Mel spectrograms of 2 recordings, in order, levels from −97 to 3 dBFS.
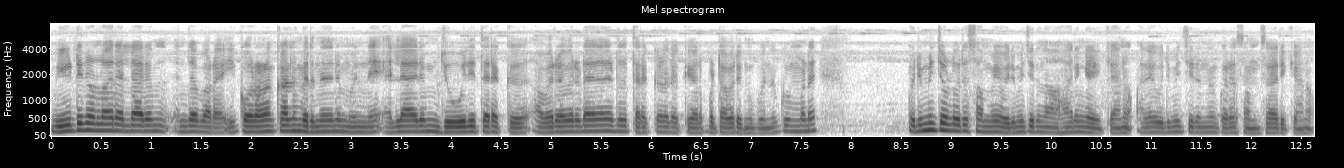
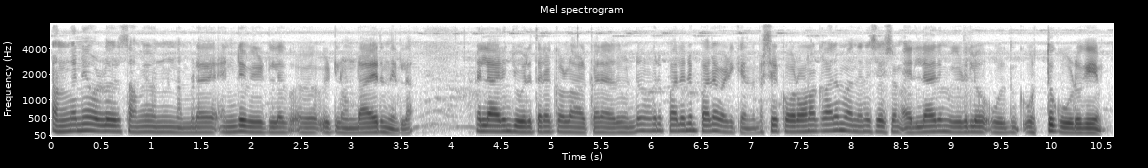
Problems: none marked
